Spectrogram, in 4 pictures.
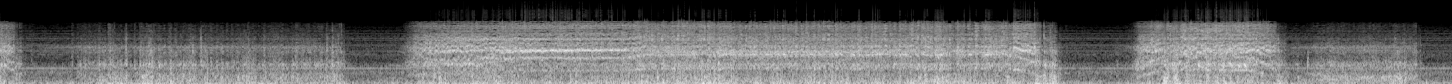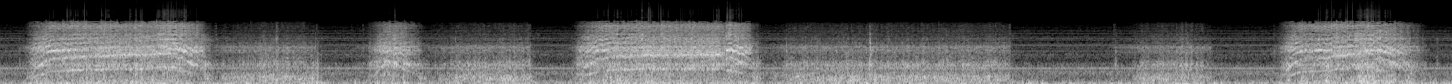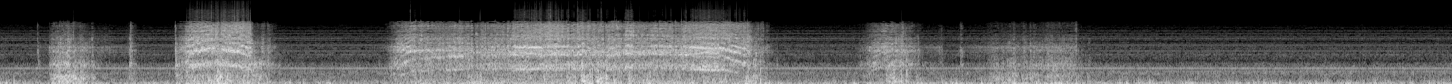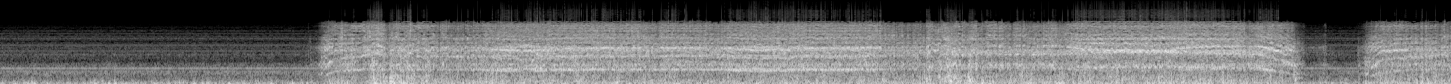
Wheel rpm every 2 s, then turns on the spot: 50, 30, 130, 190, 200, 80, 80, 100, 50, 30, 130, 40, 10, 50, 30, 50, 100, 200, 50, 20, 0, 0, 0, 110, 180, 180, 200, 190, 120.
0-2 12-14 16-18 20-26 36-40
